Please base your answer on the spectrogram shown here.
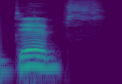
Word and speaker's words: DIBS: We pronounce it as DIBS because it's basically DIBS.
